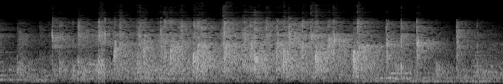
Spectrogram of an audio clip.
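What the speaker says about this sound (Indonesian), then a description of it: "Oke, beri tepuk tangan." Applause from a group in a classroom setting, steady overlapping clapping that stays fairly loud throughout the whole stretch with no voices over it.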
